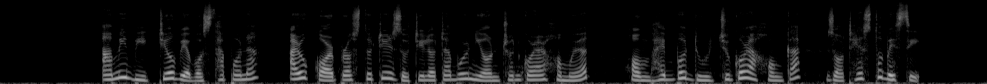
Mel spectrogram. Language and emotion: Assamese, fearful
